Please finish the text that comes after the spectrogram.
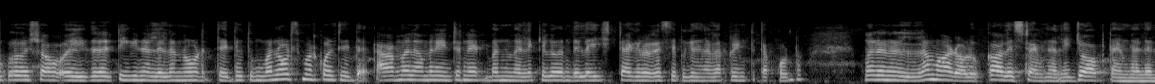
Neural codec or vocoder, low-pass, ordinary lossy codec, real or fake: codec, 16 kHz, 4 kbps, FreqCodec, smaller model; none; none; fake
